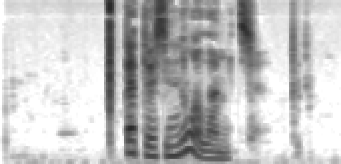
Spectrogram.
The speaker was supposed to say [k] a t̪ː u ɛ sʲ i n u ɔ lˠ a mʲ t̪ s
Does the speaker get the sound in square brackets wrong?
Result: no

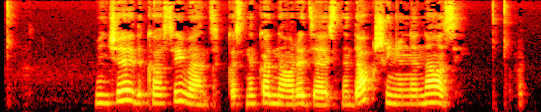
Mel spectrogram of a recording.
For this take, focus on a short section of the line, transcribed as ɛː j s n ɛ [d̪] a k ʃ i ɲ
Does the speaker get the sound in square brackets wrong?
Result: no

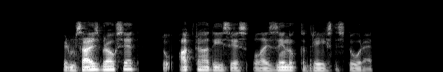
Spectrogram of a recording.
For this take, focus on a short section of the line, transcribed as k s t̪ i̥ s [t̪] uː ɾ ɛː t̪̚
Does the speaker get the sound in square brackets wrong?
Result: no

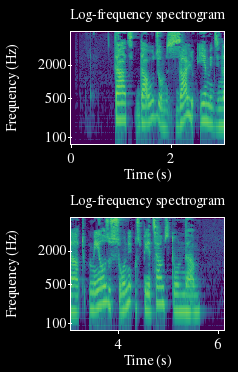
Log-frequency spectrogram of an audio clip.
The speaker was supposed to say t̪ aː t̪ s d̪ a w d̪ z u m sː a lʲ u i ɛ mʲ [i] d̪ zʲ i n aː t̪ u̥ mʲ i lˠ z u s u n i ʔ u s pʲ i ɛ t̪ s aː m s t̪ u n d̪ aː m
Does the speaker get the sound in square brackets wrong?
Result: no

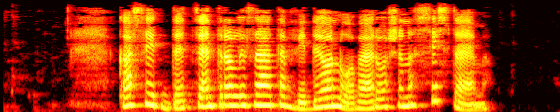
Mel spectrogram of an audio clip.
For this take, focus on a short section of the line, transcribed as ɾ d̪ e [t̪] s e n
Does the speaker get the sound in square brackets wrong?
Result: no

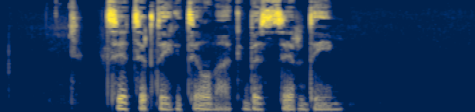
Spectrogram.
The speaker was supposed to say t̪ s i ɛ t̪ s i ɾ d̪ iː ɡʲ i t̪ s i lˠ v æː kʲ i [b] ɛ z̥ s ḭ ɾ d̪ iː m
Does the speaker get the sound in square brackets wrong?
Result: no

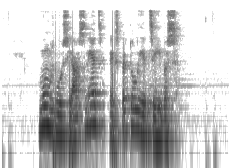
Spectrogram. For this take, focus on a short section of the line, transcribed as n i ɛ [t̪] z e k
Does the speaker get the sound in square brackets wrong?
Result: yes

